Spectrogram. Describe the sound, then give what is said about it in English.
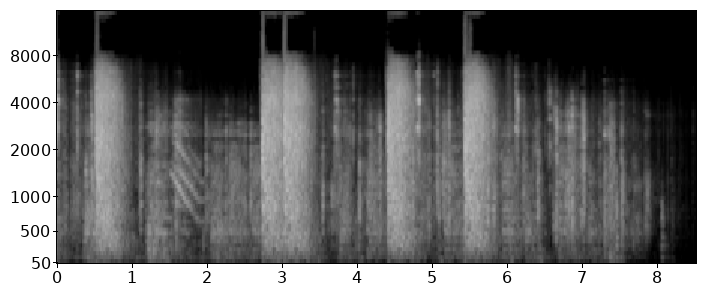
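Gunfire during a shootout among rocks in a canyon: several loud, sharp reports at irregular intervals, with quieter cracks and rattles between them, ending in silence. “They've quit firing. I guess they must be reloading.”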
